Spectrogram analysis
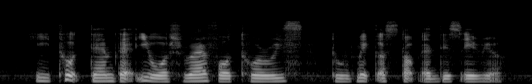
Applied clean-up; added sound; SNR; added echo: none; none; none; none.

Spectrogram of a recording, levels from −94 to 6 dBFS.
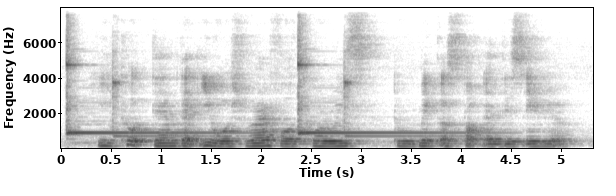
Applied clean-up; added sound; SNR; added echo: none; Doorbell; 5 dB; reverberation time 0.6 s.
